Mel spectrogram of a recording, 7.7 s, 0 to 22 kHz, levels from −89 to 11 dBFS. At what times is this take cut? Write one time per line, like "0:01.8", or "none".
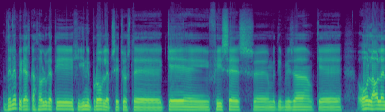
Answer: none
